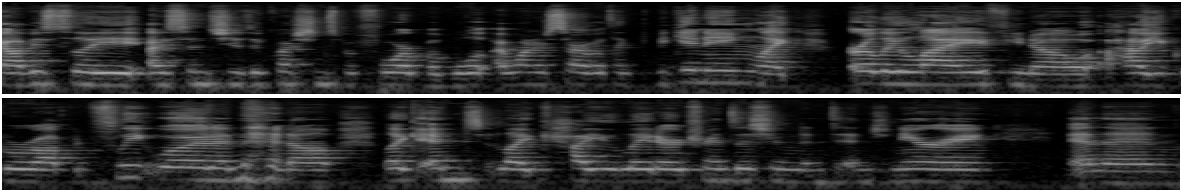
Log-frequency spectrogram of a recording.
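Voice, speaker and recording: A woman's voice: mid-range voice, flat delivery, fairly quick. Chatty young woman interviewer. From New York. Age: 20s. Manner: chatty, heavy use of "like", laughs easily. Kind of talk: casual interview chat.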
